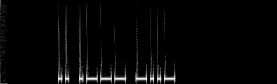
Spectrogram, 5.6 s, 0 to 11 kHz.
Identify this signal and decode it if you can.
Morse code, heard as a keyed tone, about 17 wpm, 700 Hz. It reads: IJX
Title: USA Call Sign Postfixes - 3 Letters 17wpm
